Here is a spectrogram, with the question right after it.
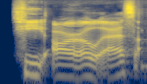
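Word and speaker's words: TROS: So we keep saying The Rise of Skywalker, and I know how I've been saying T-R-O-S. I keep saying T-Ros, like T-Rex, and I would just like to confirm that is the accepted pronunciation.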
